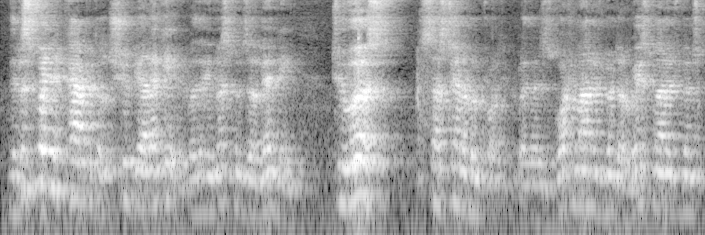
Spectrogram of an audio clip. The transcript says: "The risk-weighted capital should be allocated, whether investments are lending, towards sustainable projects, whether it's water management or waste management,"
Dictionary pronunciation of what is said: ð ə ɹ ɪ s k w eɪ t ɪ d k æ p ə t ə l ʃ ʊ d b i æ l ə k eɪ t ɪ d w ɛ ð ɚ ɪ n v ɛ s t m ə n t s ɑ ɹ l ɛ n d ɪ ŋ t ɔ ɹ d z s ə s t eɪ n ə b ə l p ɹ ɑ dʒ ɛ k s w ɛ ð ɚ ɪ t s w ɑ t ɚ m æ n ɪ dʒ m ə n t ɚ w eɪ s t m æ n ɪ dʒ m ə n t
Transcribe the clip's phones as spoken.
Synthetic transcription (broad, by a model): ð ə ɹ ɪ s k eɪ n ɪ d k æ p ə t ə l ʃ ʊ d b i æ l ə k eɪ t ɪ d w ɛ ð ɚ ɪ n v ɛ s t m ə n t s ɑ ɹ l ɛ n d ɪ ŋ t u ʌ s s ə s t eɪ n ə b ə l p ɹ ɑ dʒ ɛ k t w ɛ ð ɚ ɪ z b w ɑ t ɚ m æ n ɪ dʒ m ə n t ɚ w eɪ s t m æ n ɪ dʒ m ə n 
